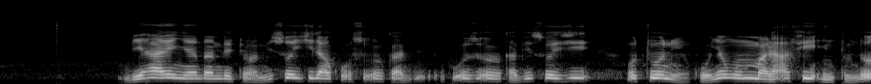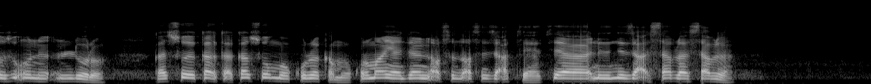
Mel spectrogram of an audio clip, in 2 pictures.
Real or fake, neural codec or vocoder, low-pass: real; none; 7.2 kHz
